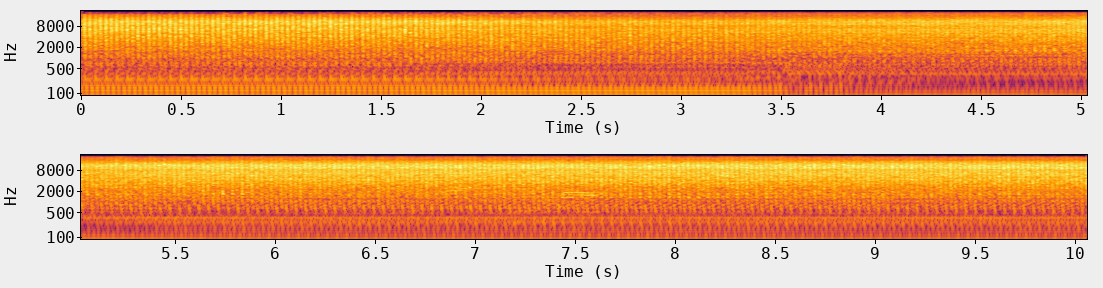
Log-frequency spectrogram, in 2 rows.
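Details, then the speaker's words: DIY 3.5 cu ft vibratory tumbler, direct-drive 3 hp three-phase motor on frequency drive, run up to about 120 Hz with nearly dry ceramic hybrid media (best performance about 88 Hz): steady deep hum with dry media rattle, pitch drops once then holds; normal running. "you can change the amount of counterweight and that will change the frequency that it runs at but it runs it runs great I mean you can hear it"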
